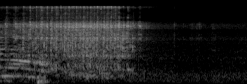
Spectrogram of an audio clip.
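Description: Sewing machine running a quick burst of stitches, about a second and a half long, then stopping.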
